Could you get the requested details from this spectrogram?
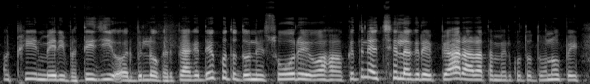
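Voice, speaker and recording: A woman's voice: fairly high pitch, a little fast. A woman with a Rajasthani accent narrating her day in a chatty village vlog, often saying "bhai" to her viewers. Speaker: vlogger.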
